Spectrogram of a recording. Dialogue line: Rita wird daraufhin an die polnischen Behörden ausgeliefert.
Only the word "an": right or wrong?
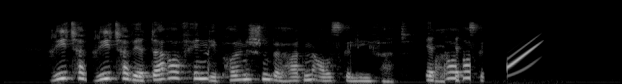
wrong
